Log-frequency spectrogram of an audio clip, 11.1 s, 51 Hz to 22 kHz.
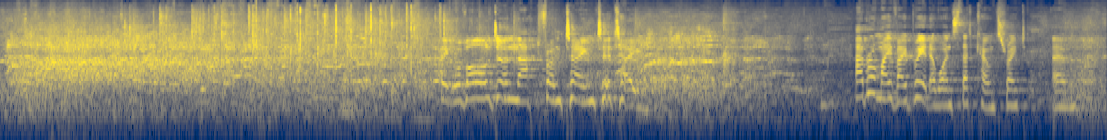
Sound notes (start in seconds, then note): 0.0 audience laughing; 2.3 audience clapping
